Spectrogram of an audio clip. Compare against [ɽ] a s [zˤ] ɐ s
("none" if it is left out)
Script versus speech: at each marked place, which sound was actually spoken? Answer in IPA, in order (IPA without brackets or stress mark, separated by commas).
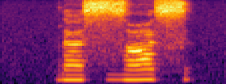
ɾ, zˤ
